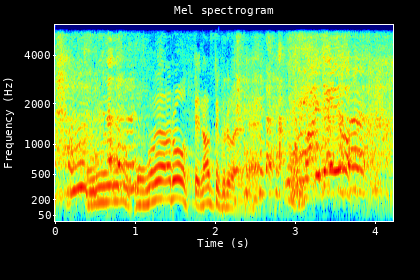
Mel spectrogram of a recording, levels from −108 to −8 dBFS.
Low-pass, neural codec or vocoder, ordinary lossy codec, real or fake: 5.4 kHz; vocoder, 44.1 kHz, 128 mel bands, Pupu-Vocoder; AAC, 48 kbps; fake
